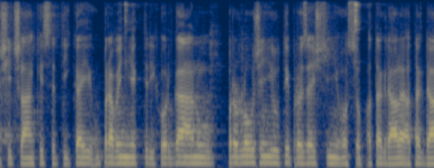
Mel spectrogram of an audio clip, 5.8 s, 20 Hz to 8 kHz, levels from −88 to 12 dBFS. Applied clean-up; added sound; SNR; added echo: neural mask model RNNoise.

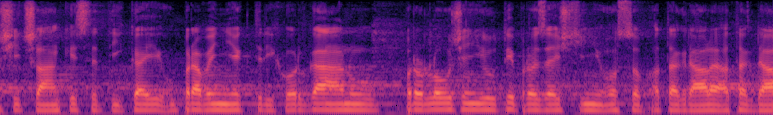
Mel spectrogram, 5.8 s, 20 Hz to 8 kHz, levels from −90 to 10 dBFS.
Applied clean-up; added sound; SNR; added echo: none; none; none; none.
